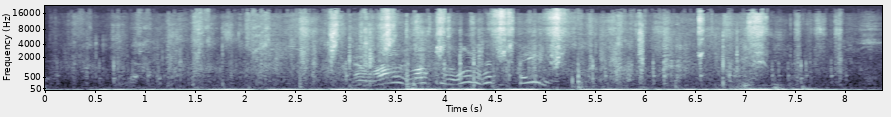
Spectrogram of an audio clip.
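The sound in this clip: Footsteps of a father and daughter walking around a small wooded enclave, a steady run of soft, irregular steps and rustles that continues through the whole stretch at a moderate level.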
